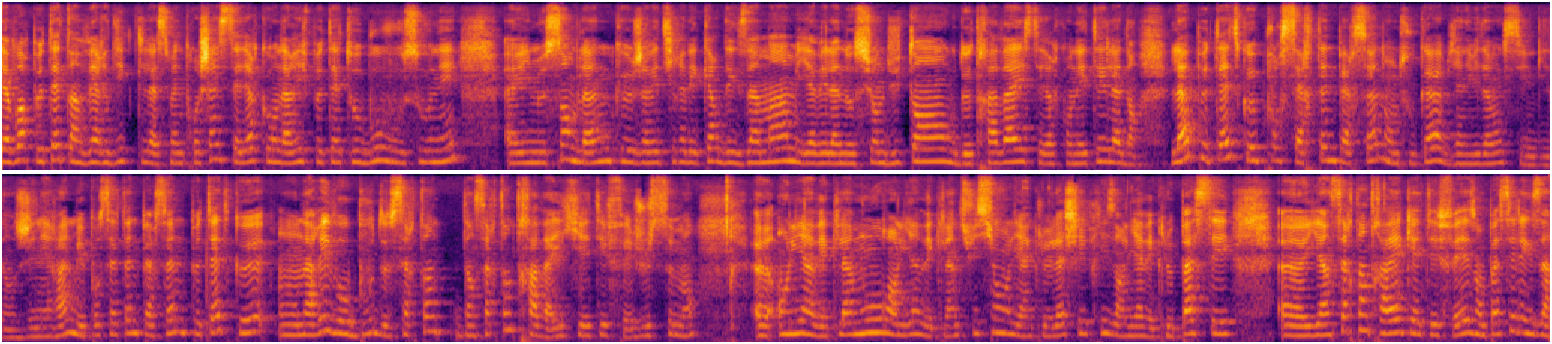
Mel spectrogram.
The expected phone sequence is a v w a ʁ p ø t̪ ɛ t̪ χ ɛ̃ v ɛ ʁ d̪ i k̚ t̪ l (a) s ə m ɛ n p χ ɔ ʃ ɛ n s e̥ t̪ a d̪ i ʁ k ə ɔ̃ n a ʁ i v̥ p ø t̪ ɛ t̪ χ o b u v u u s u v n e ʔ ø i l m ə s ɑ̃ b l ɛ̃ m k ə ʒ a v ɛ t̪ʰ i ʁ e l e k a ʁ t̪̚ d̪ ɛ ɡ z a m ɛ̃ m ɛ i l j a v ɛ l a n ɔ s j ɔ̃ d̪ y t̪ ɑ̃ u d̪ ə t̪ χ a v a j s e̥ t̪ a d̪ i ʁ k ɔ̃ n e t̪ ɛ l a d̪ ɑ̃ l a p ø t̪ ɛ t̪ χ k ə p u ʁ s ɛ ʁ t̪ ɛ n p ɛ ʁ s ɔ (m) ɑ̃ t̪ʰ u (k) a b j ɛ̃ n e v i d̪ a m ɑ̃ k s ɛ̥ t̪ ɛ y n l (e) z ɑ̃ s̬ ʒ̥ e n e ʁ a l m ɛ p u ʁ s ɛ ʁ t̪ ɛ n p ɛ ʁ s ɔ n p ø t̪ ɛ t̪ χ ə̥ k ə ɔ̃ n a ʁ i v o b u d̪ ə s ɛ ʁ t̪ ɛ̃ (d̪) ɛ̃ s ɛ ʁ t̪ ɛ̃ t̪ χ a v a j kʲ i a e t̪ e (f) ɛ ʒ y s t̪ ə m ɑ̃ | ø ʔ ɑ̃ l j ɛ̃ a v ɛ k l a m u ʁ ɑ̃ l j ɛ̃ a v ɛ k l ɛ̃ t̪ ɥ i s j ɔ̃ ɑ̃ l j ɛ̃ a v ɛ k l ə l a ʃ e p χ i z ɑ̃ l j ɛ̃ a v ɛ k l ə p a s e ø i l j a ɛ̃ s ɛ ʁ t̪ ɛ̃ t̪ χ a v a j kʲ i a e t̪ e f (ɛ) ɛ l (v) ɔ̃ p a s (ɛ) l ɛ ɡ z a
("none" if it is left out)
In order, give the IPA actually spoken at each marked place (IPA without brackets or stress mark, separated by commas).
a, n, k, i, d̪, f, ɛ, z, e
